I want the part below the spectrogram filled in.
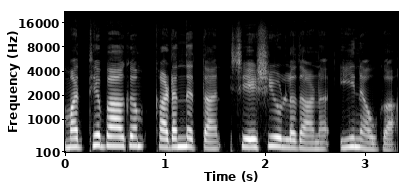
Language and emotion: Malayalam, neutral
